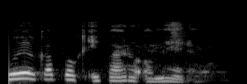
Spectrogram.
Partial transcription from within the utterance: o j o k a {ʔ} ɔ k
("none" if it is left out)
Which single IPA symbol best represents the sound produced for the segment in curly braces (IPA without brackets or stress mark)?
p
